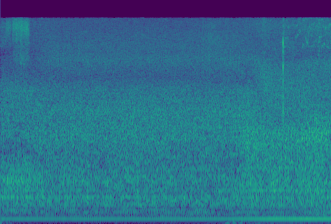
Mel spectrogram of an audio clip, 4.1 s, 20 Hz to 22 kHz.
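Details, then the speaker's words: Dayton 2MA11 24-inch fan after fitting an 8 µF speed capacitor, running at about 900 rpm or slightly less and measuring mid-50s dB, down from about 73. Steady low hum under an even airy rush, no rattle; quiet, normal running. "so i think we're gonna stick with the eight that's kind of where i'm going with this statement so we're in the low 60s right now [Music] actually mid 50s"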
